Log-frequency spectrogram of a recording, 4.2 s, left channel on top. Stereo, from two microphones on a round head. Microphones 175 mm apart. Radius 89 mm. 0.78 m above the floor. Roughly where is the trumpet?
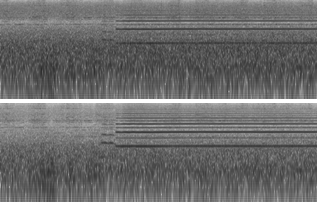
Right.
